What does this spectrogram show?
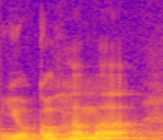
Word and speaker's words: Yokohama: By the way, in Japanese it's Tokyo, Yokohama, because people sometimes when I pronounce things in the English way, they're like, well, you say you know Japanese and you can't even pronounce it. I can, it's just that I'm speaking English.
